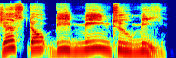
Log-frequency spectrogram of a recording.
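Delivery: very slow, high, drawn-out, near-tearful begging plea. Imitating what men on these shows say: imitating men begging. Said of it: "almost crying and begging".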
